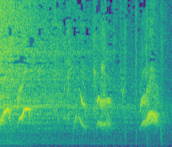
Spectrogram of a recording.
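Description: A handful of short bird chirps, each sliding quickly up or down in pitch, coming in two or three small clusters over the faint fading tail of the music.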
